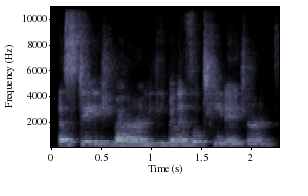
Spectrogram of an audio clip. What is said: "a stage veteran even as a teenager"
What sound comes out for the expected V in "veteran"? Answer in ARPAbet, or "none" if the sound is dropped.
B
